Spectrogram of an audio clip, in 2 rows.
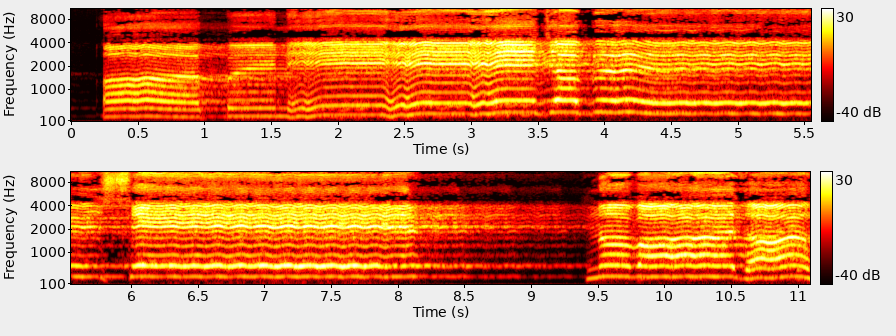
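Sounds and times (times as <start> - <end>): solo voice singing with echo: 0.0 - 11.0.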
